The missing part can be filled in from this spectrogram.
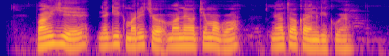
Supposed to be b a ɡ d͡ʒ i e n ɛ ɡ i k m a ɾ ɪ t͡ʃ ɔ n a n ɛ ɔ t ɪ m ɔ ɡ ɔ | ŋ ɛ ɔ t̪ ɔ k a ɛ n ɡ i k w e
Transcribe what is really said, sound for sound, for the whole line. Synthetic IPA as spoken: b a ŋ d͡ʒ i e n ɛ ɡ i k m a ɾ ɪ t͡ʃ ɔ m a n ɛ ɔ t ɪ m ɔ ɡ ɔ | n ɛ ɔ t̪ ɔ k a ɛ n ɡ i k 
